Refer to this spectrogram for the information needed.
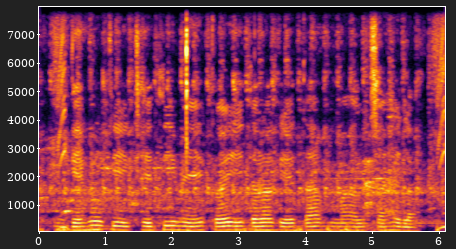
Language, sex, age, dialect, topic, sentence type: Bhojpuri, male, 18-24, Northern, agriculture, question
